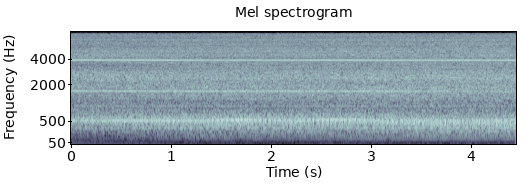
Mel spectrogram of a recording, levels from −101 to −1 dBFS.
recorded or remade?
recorded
